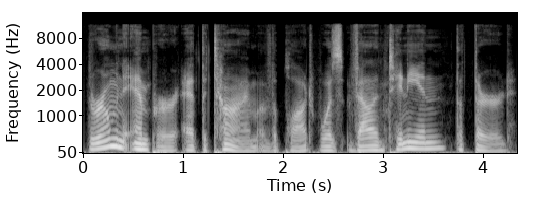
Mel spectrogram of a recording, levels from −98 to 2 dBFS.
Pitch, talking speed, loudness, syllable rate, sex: 115 Hz, 180 wpm, -19 LUFS, 4.6 syllables/s, male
